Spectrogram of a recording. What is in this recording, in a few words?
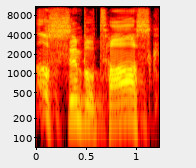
Male; baldurs1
